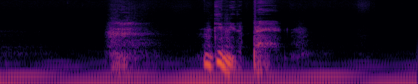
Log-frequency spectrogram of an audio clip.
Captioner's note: sighs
